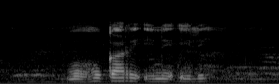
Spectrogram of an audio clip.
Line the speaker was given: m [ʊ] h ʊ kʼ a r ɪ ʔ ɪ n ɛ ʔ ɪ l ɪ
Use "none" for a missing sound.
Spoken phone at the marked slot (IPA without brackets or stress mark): ʊ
